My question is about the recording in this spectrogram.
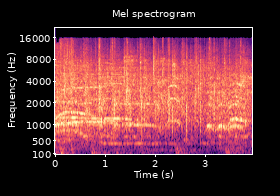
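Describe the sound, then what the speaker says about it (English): An audience at a televised school debate final applauds and cheers the winners, a steady wash of clapping and crowd noise with voices mixed in throughout. "Of applause for the winners"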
